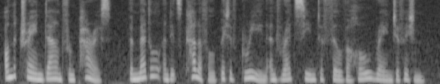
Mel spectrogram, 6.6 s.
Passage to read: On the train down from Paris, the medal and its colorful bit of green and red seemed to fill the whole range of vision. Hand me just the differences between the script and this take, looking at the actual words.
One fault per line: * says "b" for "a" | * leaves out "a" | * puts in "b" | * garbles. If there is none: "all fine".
all fine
